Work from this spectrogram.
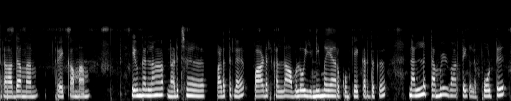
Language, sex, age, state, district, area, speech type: Tamil, female, 30-45, Tamil Nadu, Perambalur, rural, spontaneous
